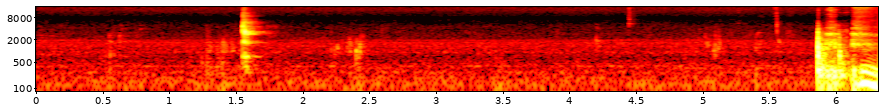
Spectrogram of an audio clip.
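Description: Near-silent room tone broken by a single sharp click about a second and a half in and a couple of faint ticks soon after. At the very end comes a louder sharp knock, followed by a short breathy vocal sound.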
